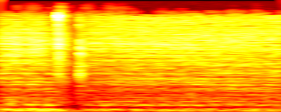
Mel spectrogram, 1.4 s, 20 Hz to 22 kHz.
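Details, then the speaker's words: Korg M1 synthesizer after factory patches reloaded by sysex: faint buzzing chatter with low steady hum and a brief click, changing as it reads memory; later cured by replacing one faulty dynamic RAM chip. "Okay, so I've managed to sys-ex the factory patches onto the machine, but it didn't get rid of this internal chatter. So it does change its sound depending on what I do to the machine, so you can hear it getting stuff from memory."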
